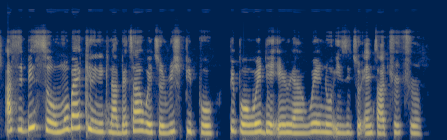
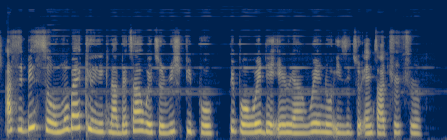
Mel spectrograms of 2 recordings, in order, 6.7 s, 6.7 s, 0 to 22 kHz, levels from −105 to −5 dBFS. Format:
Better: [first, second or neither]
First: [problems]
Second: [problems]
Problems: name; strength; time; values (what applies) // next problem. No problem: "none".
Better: first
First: none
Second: noise reduction (neural mask model DeepFilterNet 3)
